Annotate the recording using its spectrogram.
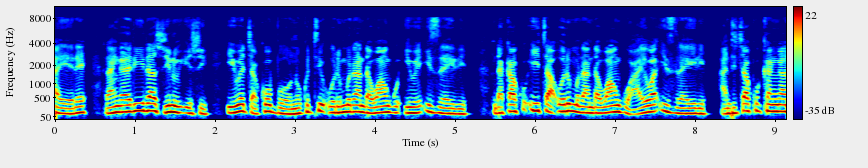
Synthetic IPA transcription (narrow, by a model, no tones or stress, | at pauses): ɦeɾeraŋɡaɾiɾaʐin̤uiʐiː | we̞d͡ʒako̞bʱo̞no̞k̬utiʔuɾimuɾandawaŋɡuʔiwe̞ʔis̬rae̞ːrindakakuitaʔuɾimuɾandawaŋɡuɦaiwaʔis̬raeːɾiɦandit͡ʃakukaŋɡa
